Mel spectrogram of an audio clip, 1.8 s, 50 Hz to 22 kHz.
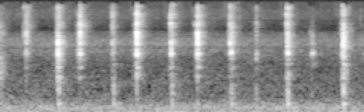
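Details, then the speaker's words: Clutch basket rocked by hand: sharp metallic clacks about six a second from bad rubber damper pucks (six dampers), giving about 1/8 inch of play. "When a dampener goes bad, this is the result."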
